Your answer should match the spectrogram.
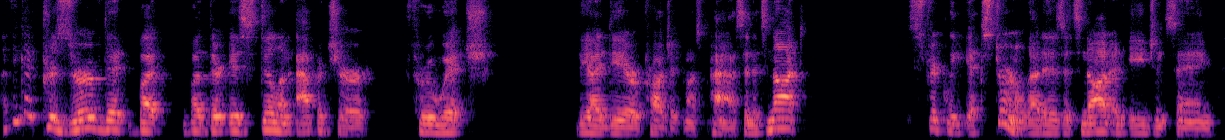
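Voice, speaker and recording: A man talking reflectively and haltingly as a novelist being interviewed, often voicing imagined remarks. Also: medium pitch, fairly bright tone. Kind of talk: thoughtful conversational interview. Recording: roomy, echoing sound.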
